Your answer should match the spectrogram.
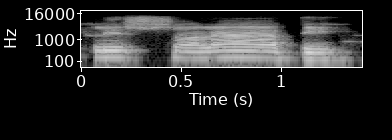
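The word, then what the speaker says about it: للصلاة: ust.abi Hai kalkulus tadi Lee dengan assolatu menjadi lissholati ya kemudian cara penulisannya ke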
